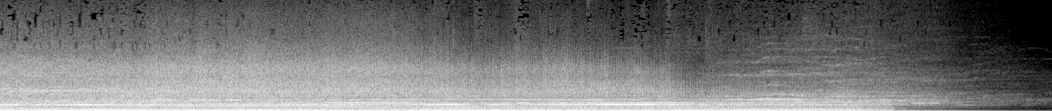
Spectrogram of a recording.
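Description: A live metal band's guitars and amplifiers ring out in a sustained, droning chord over crowd noise, fading out near the end.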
